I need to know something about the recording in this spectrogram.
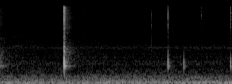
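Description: Small switches on a homebuilt computer's circuit board clicking as they are pressed: a sharp click at the start and another about half a second later, then a few faint ticks near the end.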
